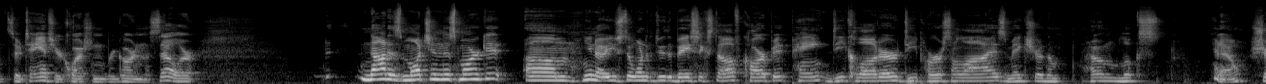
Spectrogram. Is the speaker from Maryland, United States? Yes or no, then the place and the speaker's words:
yes; Southern Maryland, United States; also born or lived in Prince George's County, Maryland / Anne Arundel County, Maryland; I'm from Maryland, from Southern Maryland. I was born in Calvert County.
